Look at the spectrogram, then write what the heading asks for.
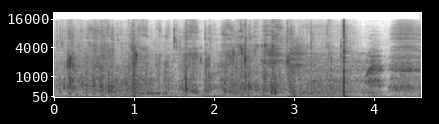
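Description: Close-miked crunchy chewing of singju, a raw vegetable and herb salad, with crisp crackles and wet mouth sounds throughout and one sharper click about three and a half seconds in.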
